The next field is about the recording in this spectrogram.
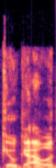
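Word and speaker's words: Gil-galad: pronounced gilgalad don't let me corrupt you maggie gilgallit is how it's pronounced it's one of those names i've been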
